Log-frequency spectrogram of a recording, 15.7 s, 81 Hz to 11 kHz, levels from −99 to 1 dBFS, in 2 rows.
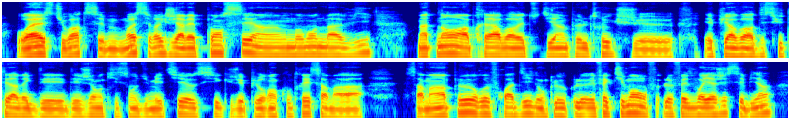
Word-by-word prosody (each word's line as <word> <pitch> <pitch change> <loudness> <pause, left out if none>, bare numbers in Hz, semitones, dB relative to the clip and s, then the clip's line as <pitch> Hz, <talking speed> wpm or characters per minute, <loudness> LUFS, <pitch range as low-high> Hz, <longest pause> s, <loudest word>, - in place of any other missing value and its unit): Ouais, 110 +4 +8
steward, 115 +1 0
c'est, 95 -6 -5
mmh, 90 0 -4
ouais 125 +2 +5
c'est 125 -4 -8
vrai 110 +2 +2
que 115 - -7
j'y 110 0 +1
avais 100 0 +6
pensé 125 +6 0
à 120 - +2
un 105 -1 -2
moment 105 +2 -1
de 110 - -1
ma 105 -1 +2
vie. 115 +7 -7 0.4
Maintenant, 115 +3 +3
après 105 +2 0
avoir 105 -2 +5
étudié 100 +1 -4
un 100 -1 -1
peu 100 - -6
le 100 - -1
truc, 110 +1 -3
je 90 -4 -5 0.3
et 95 -1 -3
puis 100 +3 0
avoir 100 -1 +5
discuté 100 +4 -5
avec 100 -3 +1
des 95 -1 -1
des 90 +2 -4
gens 100 +3 -3
qui 95 -1 -15
sont 95 0 -7
du 90 -1 -7
métier 90 +6 -2
aussi, 105 0 -3
que 100 - -16
j'ai 90 0 -3
pu 95 - -5
rencontrer, 95 +4 -2
ça 115 -2 -2
m'a 85 -1 -1 0.4
ça - - -1
m'a 95 +2 0
un 105 - +3
peu 130 +6 +3
refroidi. 115 -1 0
Donc 95 -4 -3
le 100 -1 -2
le 105 -1 +1
effectivement, 120 +2 +1
f 105 - -18
le 110 - 0
fait 110 +1 +1
de 100 - -3
voyager, 105 +3 +2
c'est 125 -3 -6
bien, 110 +8 -2
105 Hz, 235 wpm, -20 LUFS, 95-110 Hz, 0.4 s, Ouais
